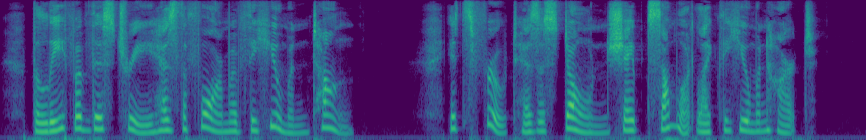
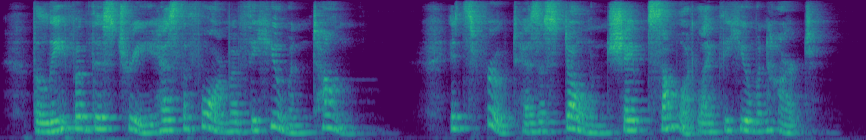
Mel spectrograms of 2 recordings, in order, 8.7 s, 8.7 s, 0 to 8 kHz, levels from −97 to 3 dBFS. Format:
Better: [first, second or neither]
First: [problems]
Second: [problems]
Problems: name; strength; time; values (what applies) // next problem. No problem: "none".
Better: first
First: none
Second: room echo; dies away in 0.4 s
